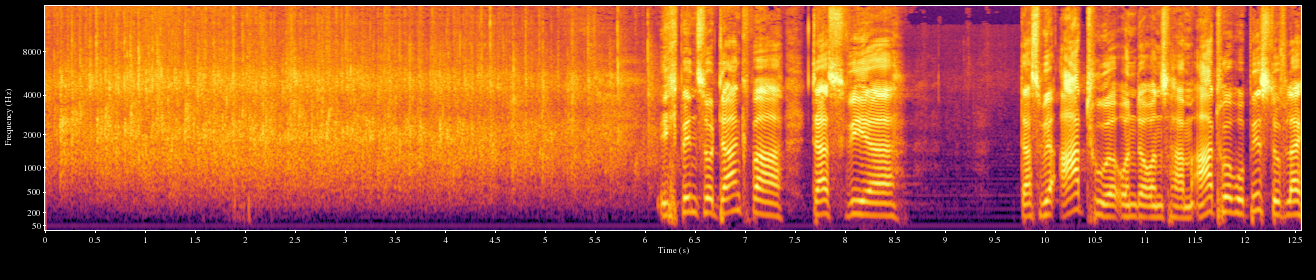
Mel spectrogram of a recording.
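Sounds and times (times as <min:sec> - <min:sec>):
audience clapping: 0:00.0 - 0:06.6
speech: 0:06.1 - 0:08.6, 0:09.8 - 0:12.5.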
